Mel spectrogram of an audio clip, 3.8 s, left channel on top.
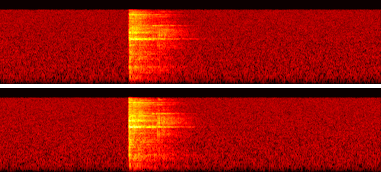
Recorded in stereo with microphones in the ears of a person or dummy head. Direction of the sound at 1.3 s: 25° right (ahead or behind).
